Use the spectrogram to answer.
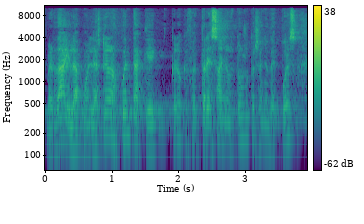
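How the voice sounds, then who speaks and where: A pastor preaching a sermon in church, telling stories with acted-out voices and questions to the congregation. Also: male voice, on the high side, brisk. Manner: animated storytelling, acts out voices and cries, asks the congregation questions.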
